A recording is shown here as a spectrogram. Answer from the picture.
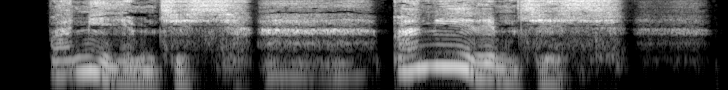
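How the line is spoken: Convulsive whisper. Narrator (Russian): прошептал он ему судорожным шепотом

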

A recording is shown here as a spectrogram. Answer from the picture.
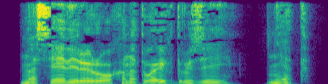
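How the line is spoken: Sighing. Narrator (Russian): вздохнул Йомер

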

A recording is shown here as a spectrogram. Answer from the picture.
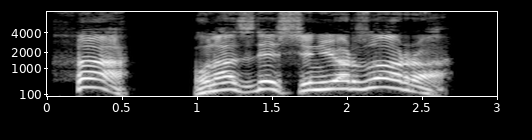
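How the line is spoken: Loud shout. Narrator (Russian): Гонзалес громко крикнул

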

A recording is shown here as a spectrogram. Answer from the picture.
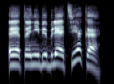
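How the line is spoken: Yelling. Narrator (Russian): вопит ей вслед Генри

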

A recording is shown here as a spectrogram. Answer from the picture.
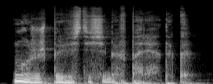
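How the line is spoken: Gentle fatherly softness. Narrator (Russian): тихо и ласково сказал он, словно отец ребенку

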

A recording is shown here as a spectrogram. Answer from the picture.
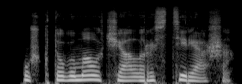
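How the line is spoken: Muttered through clenched teeth. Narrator (Russian): процедил сквозь зубы менталист

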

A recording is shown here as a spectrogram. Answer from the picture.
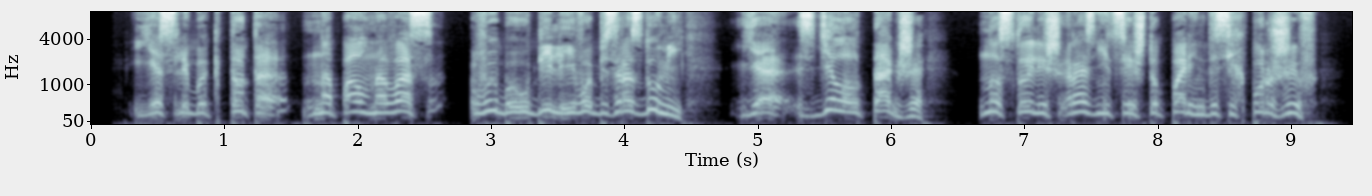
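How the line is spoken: Hoarse rasp. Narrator (Russian): прохрипел я

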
